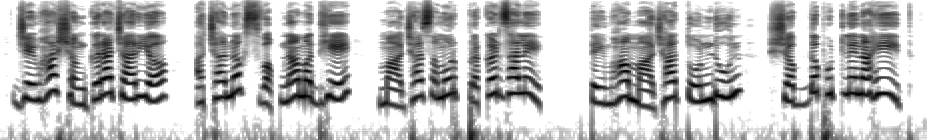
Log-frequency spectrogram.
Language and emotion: Marathi, surprised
